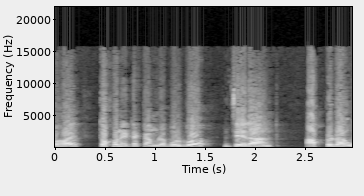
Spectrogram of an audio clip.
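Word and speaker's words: gerund: এই নাউনের সাথে দেখেন তো আইএনজি ফরম্যাট আছে, তার মানে এটাকে আমরা কি বলবো জেরান্ড। উচ্চারণ কি জেরান্ড, নট জিরান্ড। আপনারা ম্যাক্সিমাম এখানে ভুল করেন, জিরা জিরা বলেন, কোন জিরা টিরা এগুলি দিয়েন না।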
